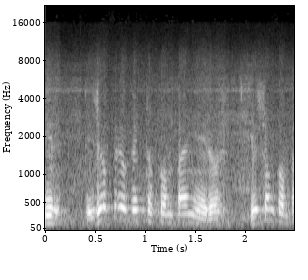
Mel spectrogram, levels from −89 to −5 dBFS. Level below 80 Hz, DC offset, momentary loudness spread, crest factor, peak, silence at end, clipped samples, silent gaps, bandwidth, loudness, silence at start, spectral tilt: -56 dBFS; under 0.1%; 4 LU; 14 dB; 0 dBFS; 0 s; under 0.1%; none; 11 kHz; -14 LUFS; 0 s; -6 dB/octave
